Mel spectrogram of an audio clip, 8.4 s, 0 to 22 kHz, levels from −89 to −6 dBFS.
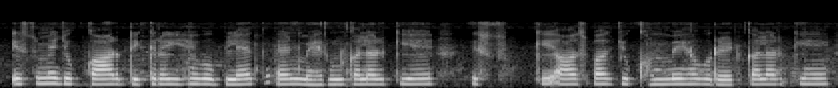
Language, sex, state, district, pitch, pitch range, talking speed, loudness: Hindi, female, Bihar, Sitamarhi, 215 Hz, 210-220 Hz, 165 wpm, -26 LUFS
